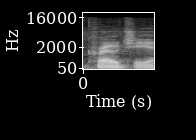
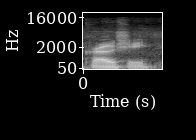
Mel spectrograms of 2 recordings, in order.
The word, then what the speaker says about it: Croce: That's Not the Way It Feels by Jim Croce. Yeah. And I learned it was Croce and not Croce.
